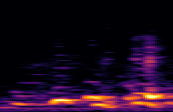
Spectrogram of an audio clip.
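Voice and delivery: loud hearty laugh; burst of laughter. Real, not acted. Laughing at her own story. (ਉੱਚੀ ਹਾਸਾ)

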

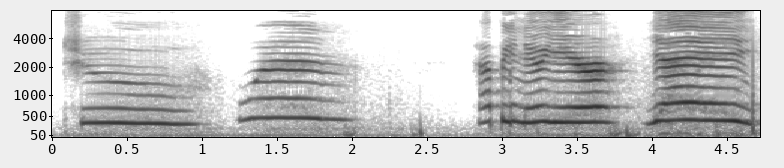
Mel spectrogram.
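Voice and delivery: high, bright New Year cheer; excited cheer. Real, not acted. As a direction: cheer the countdown to the finish. New Year countdown celebration.

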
